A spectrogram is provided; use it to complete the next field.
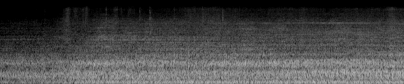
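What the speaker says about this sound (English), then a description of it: "Etihad flight that will be heading off to Abu Dhabi, just about to push back from Terminal 5" Etihad airliner at O'Hare airport's Terminal 5, heard as a loud, steady jet engine roar with a broad rumble, continuous throughout and without talk.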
